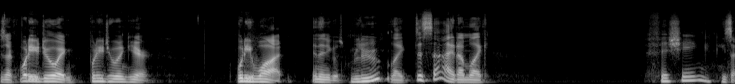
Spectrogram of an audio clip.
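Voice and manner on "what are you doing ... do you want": mock fast, angry villager voice. Retelling a mad creature confronting the speaker while fishing: imitating an angry villager. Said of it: "you know when they're mad".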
